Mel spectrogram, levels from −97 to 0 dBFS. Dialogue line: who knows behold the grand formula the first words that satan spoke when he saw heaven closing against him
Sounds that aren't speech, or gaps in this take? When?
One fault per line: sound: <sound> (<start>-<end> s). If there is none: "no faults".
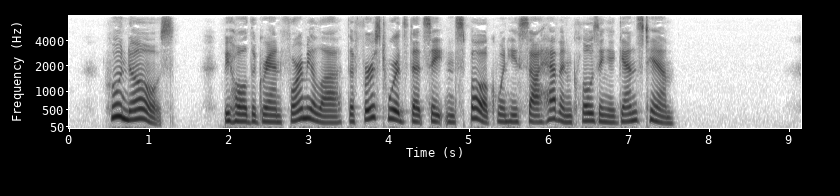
no faults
